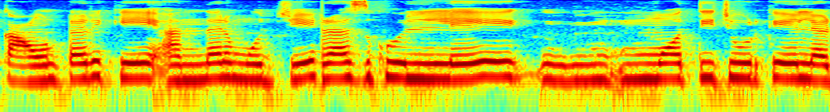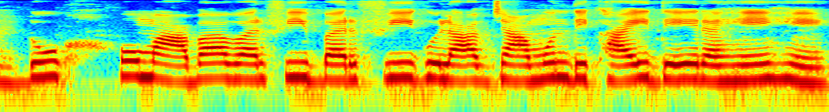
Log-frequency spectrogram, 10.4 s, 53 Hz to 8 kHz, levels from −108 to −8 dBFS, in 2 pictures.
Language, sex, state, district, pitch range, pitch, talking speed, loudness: Hindi, female, Bihar, Darbhanga, 220-245 Hz, 235 Hz, 100 wpm, -13 LUFS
